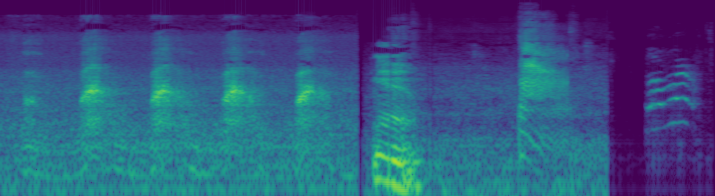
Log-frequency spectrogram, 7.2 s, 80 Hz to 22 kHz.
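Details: Domestic cat making various strange sounds: four short nasal calls repeated roughly every 0.7 seconds, then a harsh drawn-out yowl, a rising wavering wail, and a brief high meow at the end, indoors with background noise.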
